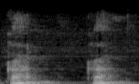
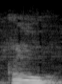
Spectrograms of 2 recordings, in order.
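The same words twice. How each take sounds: First: "come" with a short open uh, like "kum"; short, falling "come", no OH sound; correct "come". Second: "come" said with a long o, like "comb"; "come" with an OH vowel; wrong rule-based "come". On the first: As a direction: say "come" with the vowel of "cup". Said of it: "mas não é. É come". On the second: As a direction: say "come" to rhyme with "home". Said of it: "se fosse seguir a regra também seria". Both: Shown as a demonstration.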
